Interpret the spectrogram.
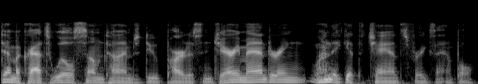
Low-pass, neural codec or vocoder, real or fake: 7.2 kHz; none; real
